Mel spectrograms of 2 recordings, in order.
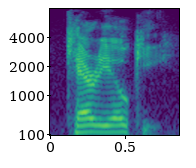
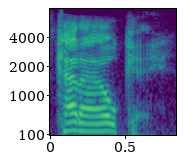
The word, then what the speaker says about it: karaoke: say the English pronunciation karaoke mm-hmm it's kinda okay okay yeah kinda okay is how it's pronounced in Japanese but everybody in my hometown would sit karaoke like well it's kind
